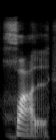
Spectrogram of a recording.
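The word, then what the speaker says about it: 闊: This one is pronounced hwal, and it means wide.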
